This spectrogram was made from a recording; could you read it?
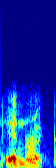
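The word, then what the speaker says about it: INRIX: I-N like Nancy, R-I-X like X-ray. – Oh, INREX.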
